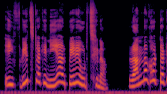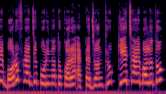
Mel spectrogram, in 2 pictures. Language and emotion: Bengali, angry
